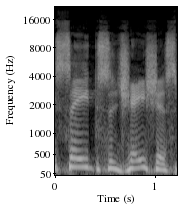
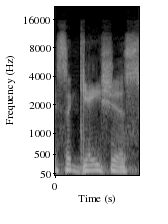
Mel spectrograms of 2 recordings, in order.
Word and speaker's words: sagacious: But you think it'd be sagacious because it's a soft G in sage, but if you say sagacious, which is like saying sage-like, it's a hard G.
